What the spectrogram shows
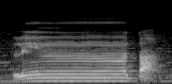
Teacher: Berikutnya hukum bacaan ikhfa ditemukan pada lafadz linta, nun sukun bertemu ta, dibaca samar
